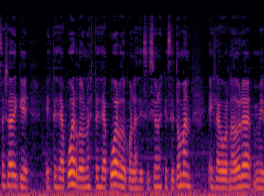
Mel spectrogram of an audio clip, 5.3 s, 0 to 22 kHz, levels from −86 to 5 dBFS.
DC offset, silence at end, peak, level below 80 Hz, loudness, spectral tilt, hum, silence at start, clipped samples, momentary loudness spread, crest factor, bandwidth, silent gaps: under 0.1%; 0 s; -12 dBFS; -46 dBFS; -30 LUFS; -5.5 dB/octave; none; 0 s; under 0.1%; 11 LU; 18 dB; 16 kHz; none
